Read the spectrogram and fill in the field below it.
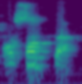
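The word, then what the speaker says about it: فصب: Lihat kata fasobba, ya, ayat 13 itu. Ya, ayat 13 itu fasobba, shotnya itu tebal. Ya, di lafaz fasobba, shot itu tebal sendiri.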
